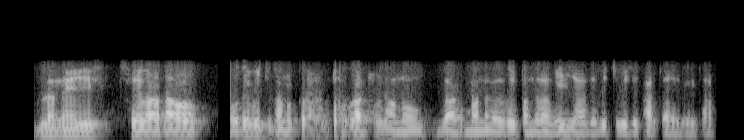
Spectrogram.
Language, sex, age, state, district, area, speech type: Punjabi, male, 30-45, Punjab, Mohali, rural, conversation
